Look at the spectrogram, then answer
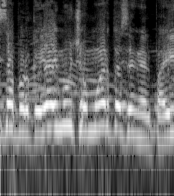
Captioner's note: speaking non-english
